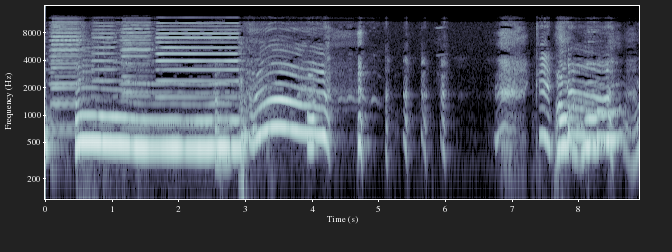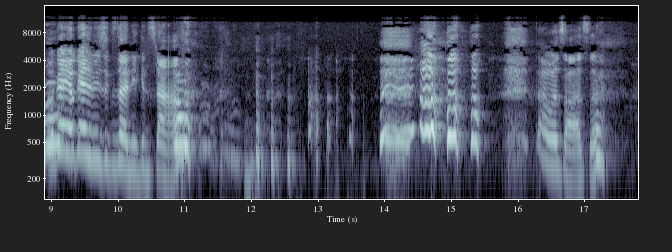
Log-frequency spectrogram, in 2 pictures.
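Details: Indoors, a beagle (Canis familiaris) tilts its head and howls in long, wavering, sliding tones while a man plays Home on the Range on a harmonica.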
